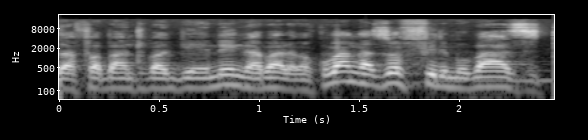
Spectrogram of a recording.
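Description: A man speaking continuously in a steady, conversational voice.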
